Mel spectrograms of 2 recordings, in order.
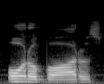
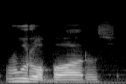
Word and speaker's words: Ouroboros: Que tem várias pronúncias, né? Pode ser Ouroboros, pode ser Uroboros, Ouroboros.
